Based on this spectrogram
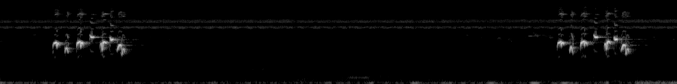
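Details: Sooty-headed bulbul song, a genuine recording used to draw wild bulbuls closer: two short bubbly phrases of quick, tumbling, slightly descending notes about five seconds apart, over a steady high insect drone.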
